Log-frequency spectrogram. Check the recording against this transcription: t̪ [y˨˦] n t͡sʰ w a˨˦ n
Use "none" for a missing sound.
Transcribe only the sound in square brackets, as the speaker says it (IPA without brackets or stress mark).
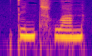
i˨˦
